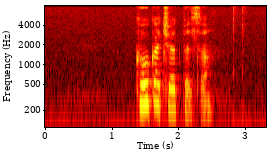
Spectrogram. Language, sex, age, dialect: Faroese, female, 15-35, Suðurstreymoy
